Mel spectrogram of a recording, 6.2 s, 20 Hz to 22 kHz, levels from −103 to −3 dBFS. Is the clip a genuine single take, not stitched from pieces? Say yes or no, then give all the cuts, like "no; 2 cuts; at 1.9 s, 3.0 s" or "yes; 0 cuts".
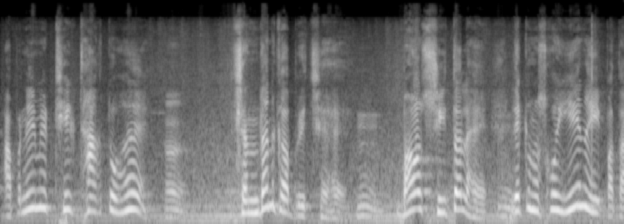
yes; 0 cuts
